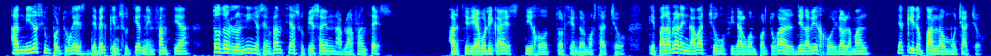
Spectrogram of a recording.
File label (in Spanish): portugues; poesia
